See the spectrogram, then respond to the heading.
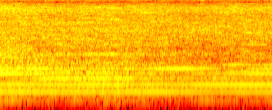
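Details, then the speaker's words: Used battery-powered leaf blower tested in a pawn shop: a steady, even high-pitched whir at one speed with no rattles, surging or dropouts; it turns on and runs fine. "Yeah, it turns on. That's okay. All right. Well, I mean, it turns on. Sounds good to me."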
